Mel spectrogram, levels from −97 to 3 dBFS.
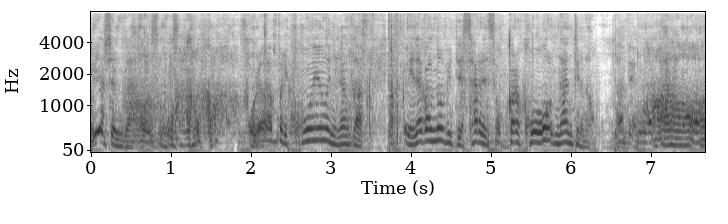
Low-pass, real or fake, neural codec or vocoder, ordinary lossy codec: none; fake; codec, 16 kHz, 4.8 kbps, FACodec; none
